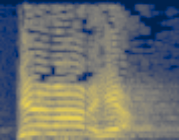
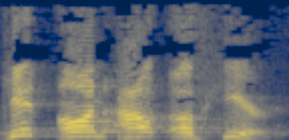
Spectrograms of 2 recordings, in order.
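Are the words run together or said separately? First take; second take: run together; separately. First: The words are run together into one word. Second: The words are said separately and clearly. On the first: "It's just one word" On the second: "That was get on out of here"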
